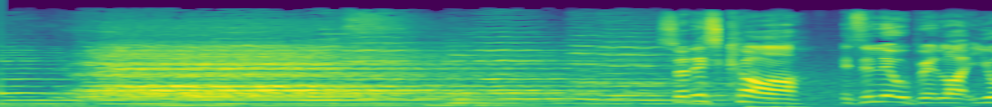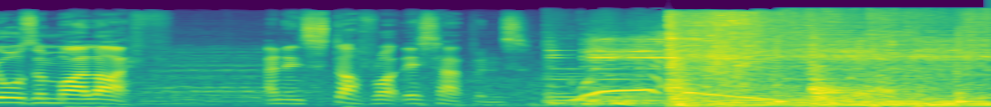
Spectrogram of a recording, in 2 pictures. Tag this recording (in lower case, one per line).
crash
